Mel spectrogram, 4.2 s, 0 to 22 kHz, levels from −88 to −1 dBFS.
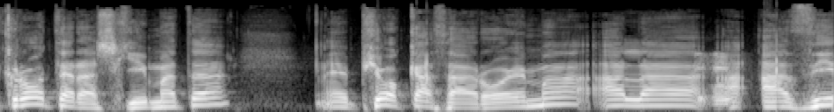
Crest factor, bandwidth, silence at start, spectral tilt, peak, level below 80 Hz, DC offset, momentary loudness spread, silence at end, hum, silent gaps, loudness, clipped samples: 14 dB; 19.5 kHz; 0 s; -5.5 dB/octave; 0 dBFS; -48 dBFS; under 0.1%; 6 LU; 0 s; none; none; -14 LUFS; 0.1%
